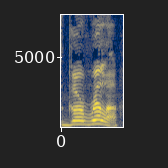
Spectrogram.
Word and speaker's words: guerrilla: Guerrilla, like a gorilla, but it's spelled Guerilla, guerrilla marketing.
